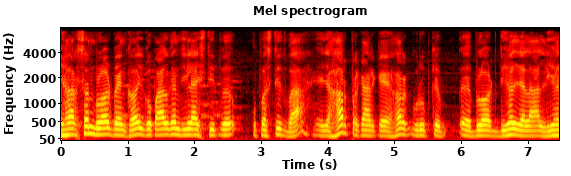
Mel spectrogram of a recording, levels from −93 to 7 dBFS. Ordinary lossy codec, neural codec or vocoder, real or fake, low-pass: MP3, 64 kbps; none; real; 7.2 kHz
